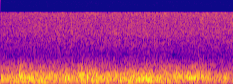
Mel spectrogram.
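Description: Steady rain falls on a cold, sunless day in Kampong Speu province, Cambodia, making a continuous, dense hiss with a low rumbling body that stays even throughout, with no voices.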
